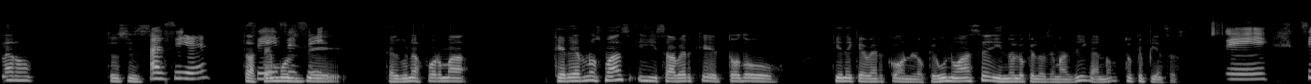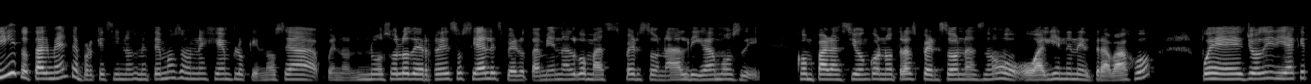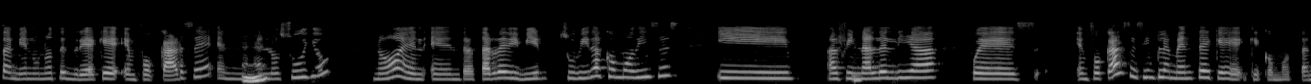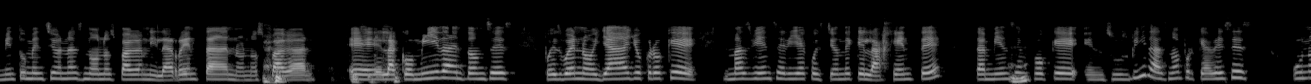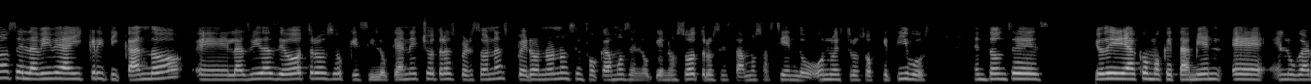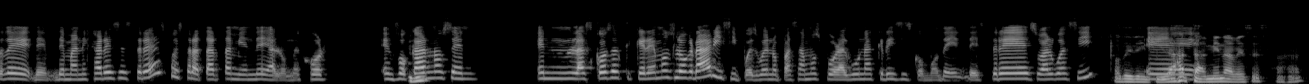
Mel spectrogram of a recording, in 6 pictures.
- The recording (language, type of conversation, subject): Spanish, unstructured, ¿Cómo afecta la presión social a nuestra salud mental?
- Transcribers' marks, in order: other noise; chuckle; laughing while speaking: "es cierto"; laughing while speaking: "también"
